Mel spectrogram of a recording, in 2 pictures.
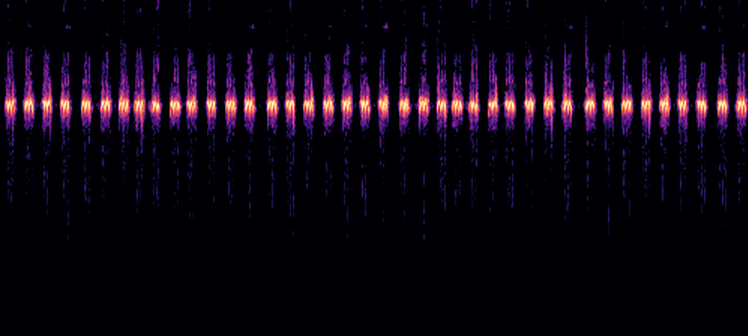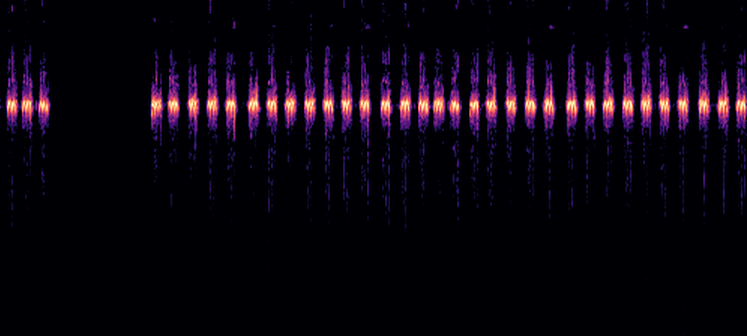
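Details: Loud cricket chirping played to drive rats out of a house: short, shrill, evenly spaced chirps about four per second, a brief silent gap near the middle, then the same steady pulsing resumes.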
